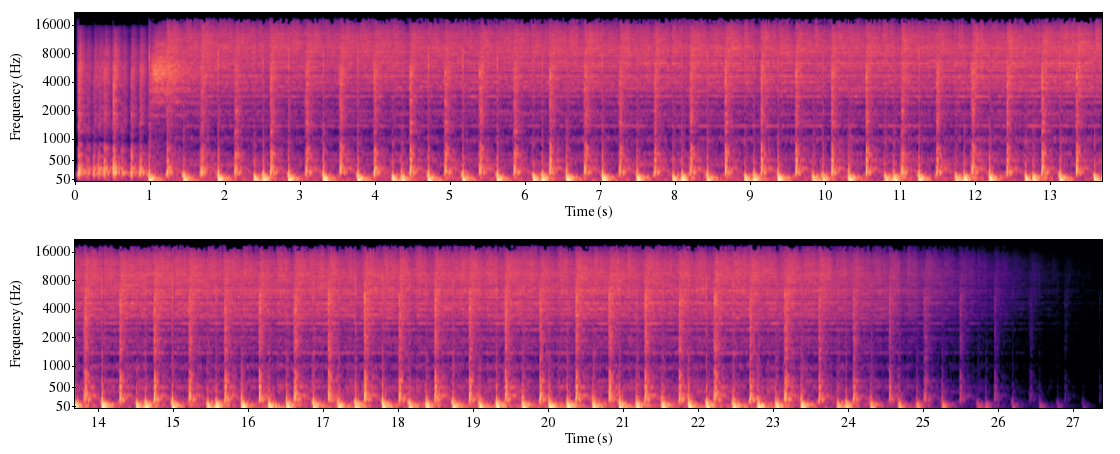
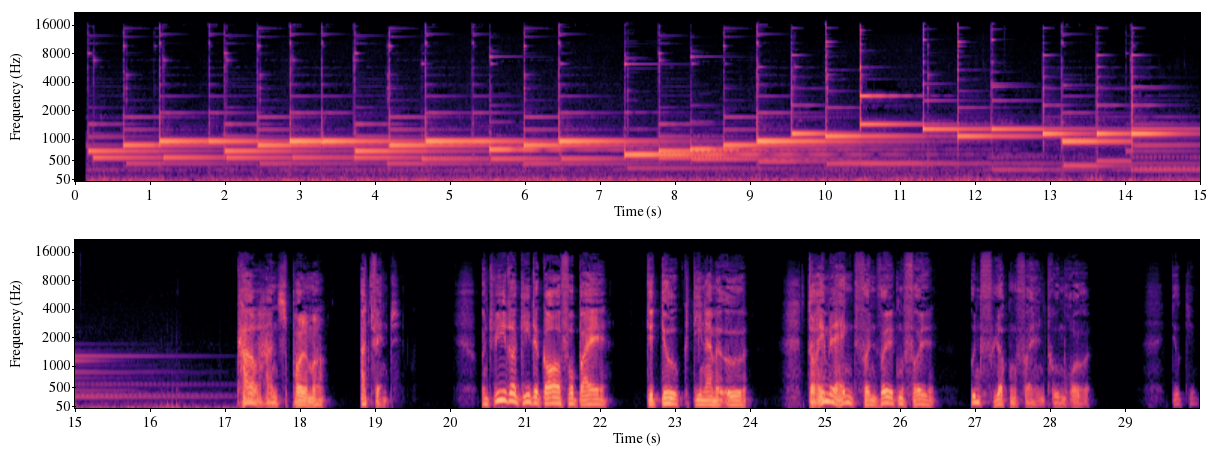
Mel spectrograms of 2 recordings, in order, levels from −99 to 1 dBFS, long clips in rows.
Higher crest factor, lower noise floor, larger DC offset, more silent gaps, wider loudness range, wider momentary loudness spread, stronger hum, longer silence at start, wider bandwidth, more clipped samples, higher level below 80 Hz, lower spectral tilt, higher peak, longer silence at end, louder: second, 14 dB vs 22 dB; second, -70 dBFS vs under -90 dBFS; neither; neither; second, 2 LU vs 7 LU; second, 3 LU vs 13 LU; neither; about the same, 0.05 s vs 0.15 s; first, 19 kHz vs 17 kHz; neither; first, -18 dBFS vs -48 dBFS; second, -4 dB/octave vs -5.5 dB/octave; about the same, 0 dBFS vs -2 dBFS; first, 1.55 s vs 0.1 s; first, -16 LUFS vs -25 LUFS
